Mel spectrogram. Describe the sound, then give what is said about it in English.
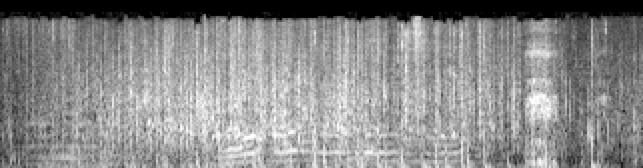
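Horse hooves clip-clop as a horse is ridden beside a river alongside a moving cart, a steady run of hoof beats mixed with other continuous sounds. “The cart and George, now riding on his horse, journey on beside a river.”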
